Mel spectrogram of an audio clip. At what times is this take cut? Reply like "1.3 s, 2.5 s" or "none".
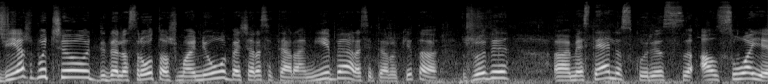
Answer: none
